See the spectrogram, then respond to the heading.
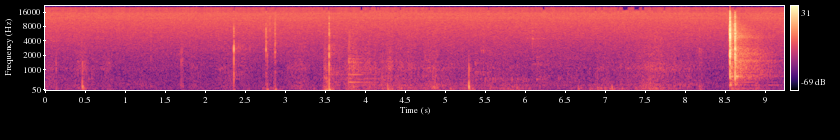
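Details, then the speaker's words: Eaton/Ingersoll Rand air compressor retrofitted with a 7.5 hp magnetic motor starter replacing the original pressure switch: scattered light clicks, then one sharp, solid clack as the contactor pulls in on the test button. It switches cleanly. "I can use and this should just kick in and I should release the button it'll kick out"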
